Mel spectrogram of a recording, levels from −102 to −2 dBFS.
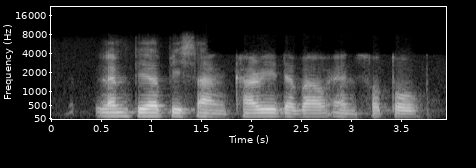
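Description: From start to finish the speech carries Opus voice compression, and it's plainly audible. Below 8 kHz a linear-prediction coder is doing the work, with a transform layer on top, so the band stays full. The excitation is coded coarsely, giving a hoarse, slightly robotic edge. That amount of damage fits a low bitrate of around 16 kbps in 20 ms frames.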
